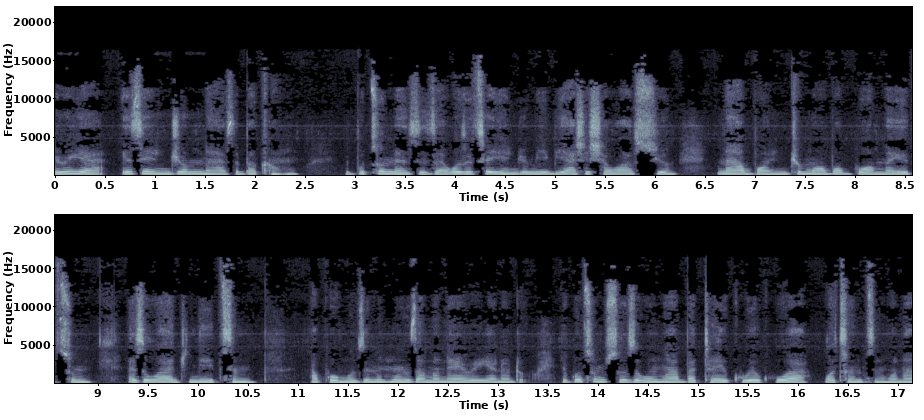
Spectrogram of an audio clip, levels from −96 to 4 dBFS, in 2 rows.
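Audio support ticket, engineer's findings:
Generation loss, whole clip. Likely cause: audio re-encoded repeatedly through a lossy MP3 chain, roughly ten passes, each pointing to around 62 kbit/s. Each pass requantises on a shifted frame grid, so artefacts compound. Result: swirly, hollow, smeared speech, blurred consonant attacks, no content above 16.5 kHz.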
